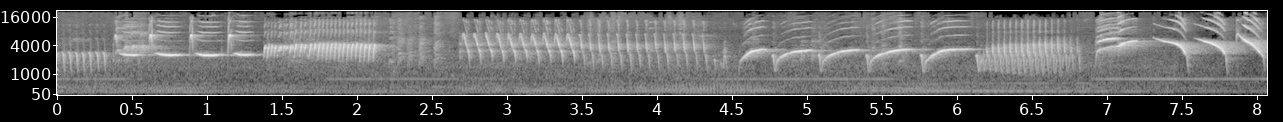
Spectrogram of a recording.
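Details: Training song of a canary for birds slow to sing: alternating sections of steady whistled tones, dense buzzy trills and repeated curved down-slurred notes, high and strongly varied.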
